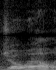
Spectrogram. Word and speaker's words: Joel: It's actually pronounced Joel in Hebrew.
